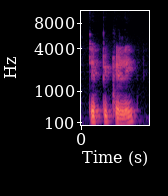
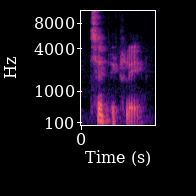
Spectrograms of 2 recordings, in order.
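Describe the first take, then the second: First: It is said in an Indian accent. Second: It is said in a British accent. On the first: "So she's pronouncing it as typically" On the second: "the British accent would be typically"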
